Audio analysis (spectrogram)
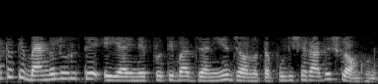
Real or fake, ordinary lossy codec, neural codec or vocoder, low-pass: real; none; none; 3.6 kHz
